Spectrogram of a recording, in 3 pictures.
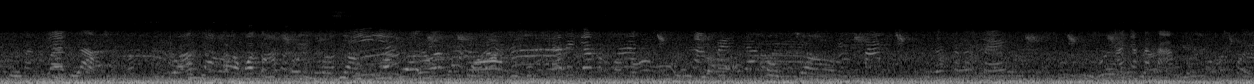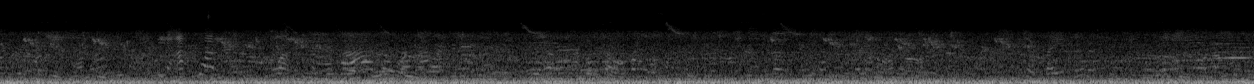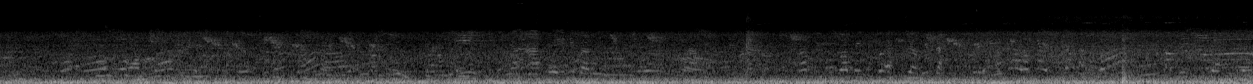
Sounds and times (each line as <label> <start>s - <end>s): The voice of the market 0.0s - 37.6s
Traffic sound 0.0s - 37.6s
